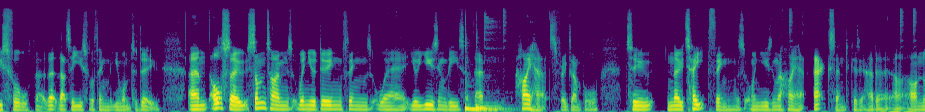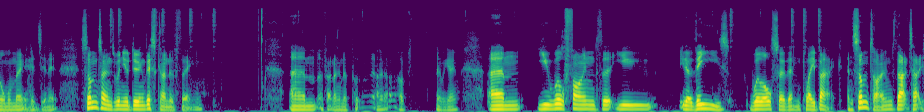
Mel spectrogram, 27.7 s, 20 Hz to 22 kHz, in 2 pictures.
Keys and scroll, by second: 6.8 Up, 12.8-13.7 typing, 15.3 y, 25.5 Right.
